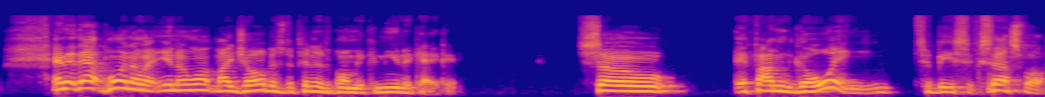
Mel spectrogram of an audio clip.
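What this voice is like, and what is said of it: Unplaceable non-local sounding accent. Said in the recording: “the accent's really, it's a speech impediment. It's in the ear of the listener... so where's he from? He's not from around here.”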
